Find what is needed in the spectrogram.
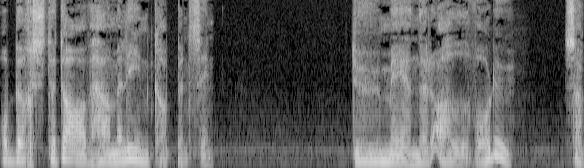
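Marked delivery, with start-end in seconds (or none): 3.5-5.1 lower, softer, sober question; king turning serious; suddenly serious. A narrator's reading. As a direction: drop the laughter, go quiet and grave. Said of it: "Kongen ble brått stille".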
